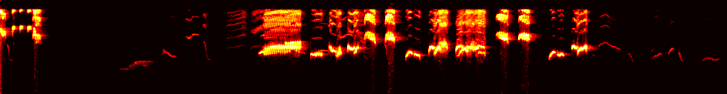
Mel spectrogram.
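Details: Orange-headed thrush, Indonesia, with a tight, loud song used to teach other captive birds. A short slurred whistle leads into an energetic stream of rapid sharp notes, ending in softer scattered whistles.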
